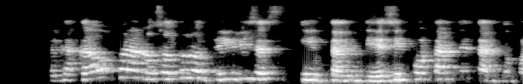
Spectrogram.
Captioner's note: speaking in foreign language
